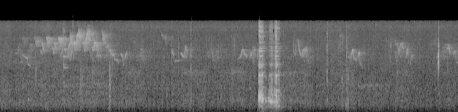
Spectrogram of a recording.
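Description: Songbirds singing and chirping in the woods, one song loudest in the first two seconds. A short, loud rattle of knocks comes about five seconds in.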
